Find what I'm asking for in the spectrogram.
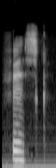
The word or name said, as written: fisc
